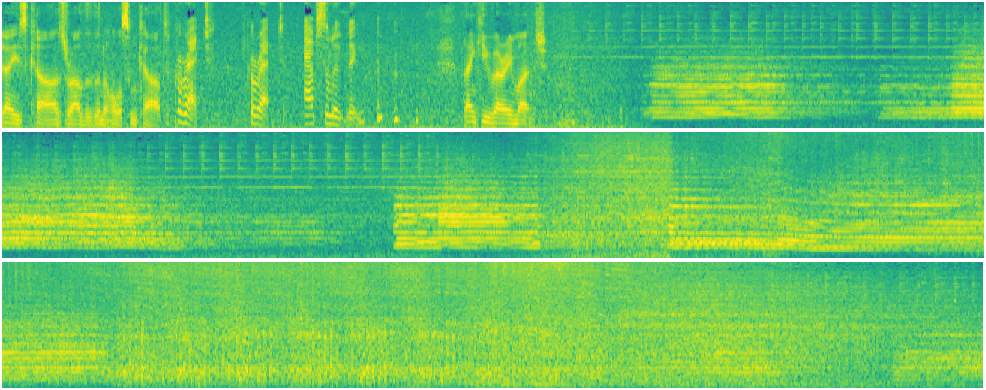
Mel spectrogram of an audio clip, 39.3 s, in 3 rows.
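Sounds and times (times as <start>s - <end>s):
speech: 0.0s - 5.4s, 6.1s - 7.7s
train running on continuously welded track: 4.6s - 39.2s
multi-tone train horn blasts: 8.5s - 17.5s, 18.3s - 20.5s, 21.9s - 27.6s, 35.0s - 36.8s, 38.0s - 39.2s.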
